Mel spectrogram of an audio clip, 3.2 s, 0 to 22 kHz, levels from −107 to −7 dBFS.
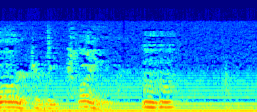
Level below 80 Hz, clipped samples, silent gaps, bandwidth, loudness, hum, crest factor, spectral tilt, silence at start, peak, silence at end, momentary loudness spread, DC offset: -42 dBFS; under 0.1%; none; 10.5 kHz; -37 LUFS; none; 16 dB; -8 dB/octave; 0 s; -20 dBFS; 0 s; 12 LU; under 0.1%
